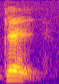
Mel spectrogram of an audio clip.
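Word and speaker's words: gay (γῆ): C-O-N-T-I-G-U-I-T-Y. Contiguity? – Continuity. – Okay. Now, look at the word earth in verse 8. It's the word gay, G-E, long E, gay, G-E.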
